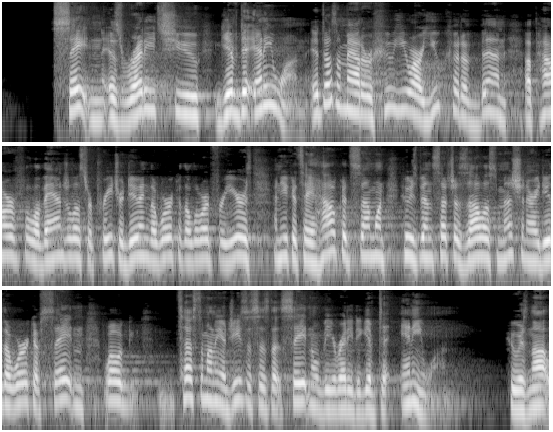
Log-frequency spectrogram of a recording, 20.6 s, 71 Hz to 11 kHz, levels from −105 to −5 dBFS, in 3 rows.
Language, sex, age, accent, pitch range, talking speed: English, male, 50-69, American, 140-190 Hz, 190 wpm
